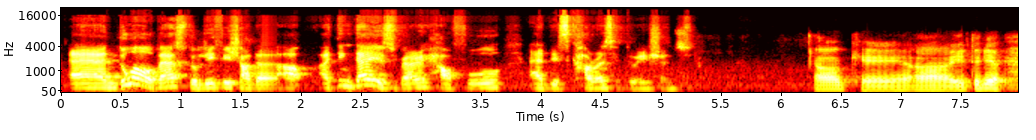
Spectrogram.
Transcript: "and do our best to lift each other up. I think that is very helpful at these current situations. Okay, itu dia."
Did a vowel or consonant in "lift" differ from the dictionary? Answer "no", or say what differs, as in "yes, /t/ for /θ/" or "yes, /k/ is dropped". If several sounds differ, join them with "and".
yes, /t/ is dropped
